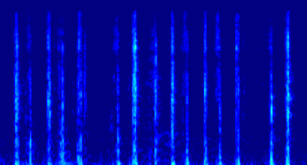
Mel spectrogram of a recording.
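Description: A deck of cards shuffled by hand before one card is drawn in a card reading: many crisp, sharp riffling clicks and slaps in an uneven, fast rhythm, with no talk.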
